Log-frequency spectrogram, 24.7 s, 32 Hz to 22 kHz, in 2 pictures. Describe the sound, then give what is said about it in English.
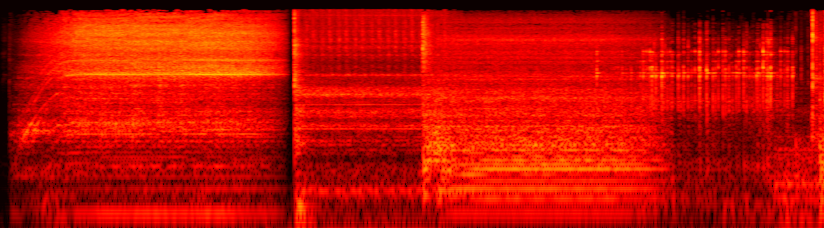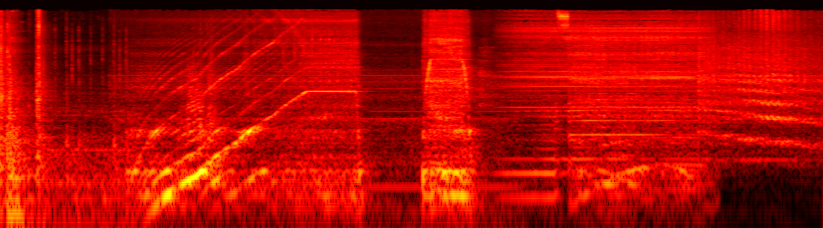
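Machines and power tools in a professional workshop turning on, operating and turning off: a loud steady whirring motor, then buzzing, clattering and rising whines as tools spin up and down, with sharp stops between bursts. No talking. “The Ironwork Machinery Library by Pole Position Production is field recordings of machines and tools turning on, operating, and turning off, all recorded in a professional workshop at 192 kHz, 107 clips and over 10 gigabytes.”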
